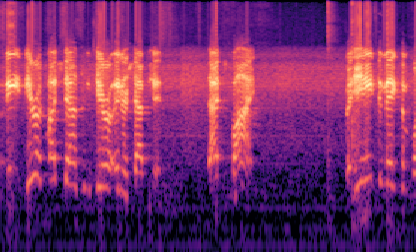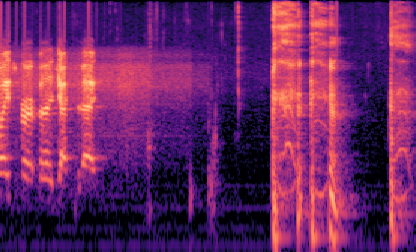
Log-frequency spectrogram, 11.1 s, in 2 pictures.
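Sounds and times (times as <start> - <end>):
speech: 0.4 - 3.5, 4.6 - 7.0, 9.2 - 10.2
person coughing after water went down wrong pipe: 9.2 - 11.0.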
